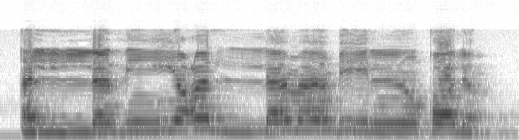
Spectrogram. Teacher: بالقلم کا جو قاف ہے اس کو موٹا پڑھیں گے، اور میم حالت وقف کی وجہ سے ساکن ہو جائے گی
